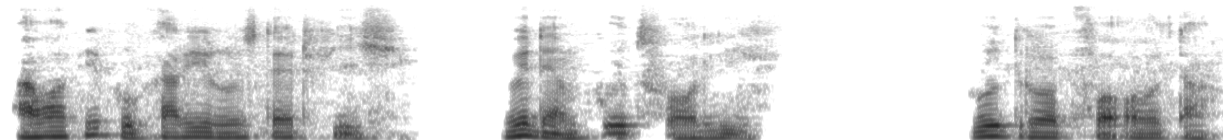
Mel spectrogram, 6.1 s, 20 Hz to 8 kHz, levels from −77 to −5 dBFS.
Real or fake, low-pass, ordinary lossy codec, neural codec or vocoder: fake; 7.2 kHz; none; vocoder, 44.1 kHz, 128 mel bands every 512 samples, BigVGAN v2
